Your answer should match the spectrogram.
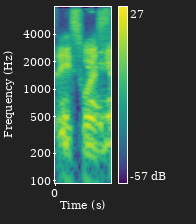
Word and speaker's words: ASWIS: Did I say that right? – Yep, that's correct. That's ASWIS.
